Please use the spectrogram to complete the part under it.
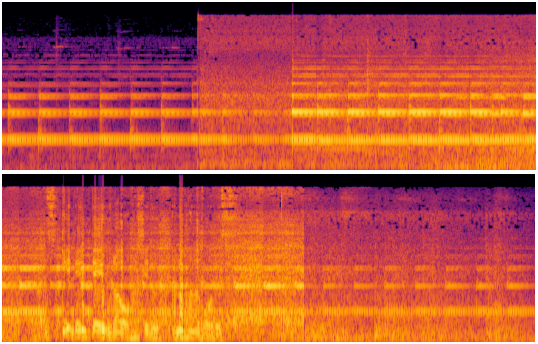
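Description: A railway crossing bell rings steadily in quick repeated dings.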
